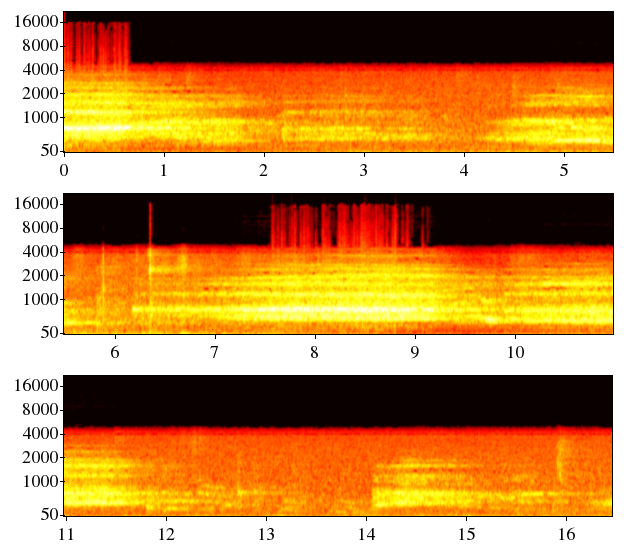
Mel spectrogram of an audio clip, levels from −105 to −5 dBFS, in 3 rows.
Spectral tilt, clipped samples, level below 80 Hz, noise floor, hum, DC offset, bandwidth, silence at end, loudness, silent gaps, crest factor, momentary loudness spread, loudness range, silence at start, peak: -5 dB/octave; under 0.1%; -42 dBFS; -36 dBFS; none; under 0.1%; 7 kHz; 0 s; -14 LUFS; none; 16 dB; 24 LU; 16 LU; 0 s; 0 dBFS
